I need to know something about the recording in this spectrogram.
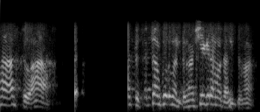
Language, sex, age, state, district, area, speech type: Sanskrit, male, 18-30, Karnataka, Chikkamagaluru, rural, conversation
